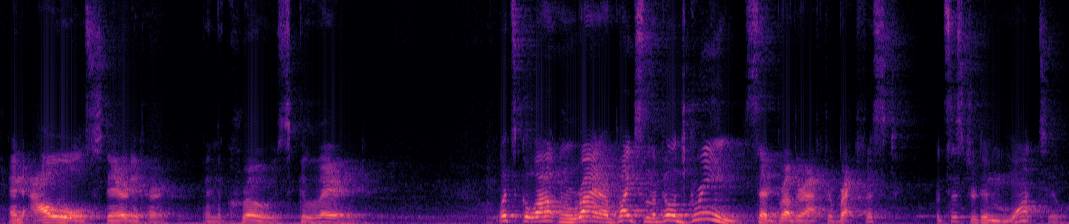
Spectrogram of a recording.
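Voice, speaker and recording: A man narrating a children's picture book aloud in an expressive storytelling style. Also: medium pitch. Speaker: storybook reader. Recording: roomy, echoey indoor sound.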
